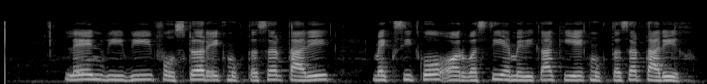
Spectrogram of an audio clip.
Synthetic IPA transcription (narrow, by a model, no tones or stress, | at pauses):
leːnʋiːʋifoːsʈəɾeːkmʊxt̪əsəɾt̪aːɾiːx | mɛːksɪkoɔːɾʋɐst̪iɐmeːɾɪkakieːkmʊxt̪əsəɾt̪aːɾiːx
